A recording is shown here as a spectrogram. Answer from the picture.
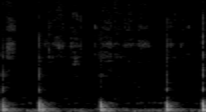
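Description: Pen or stylus tapping and clicking against the writing board while words are handwritten on it: a sharp click roughly every half second, four or five in all.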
